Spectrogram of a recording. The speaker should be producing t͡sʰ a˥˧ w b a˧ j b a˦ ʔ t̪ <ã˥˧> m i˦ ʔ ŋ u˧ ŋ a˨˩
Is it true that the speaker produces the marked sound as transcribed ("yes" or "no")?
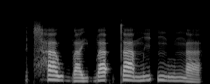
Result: no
